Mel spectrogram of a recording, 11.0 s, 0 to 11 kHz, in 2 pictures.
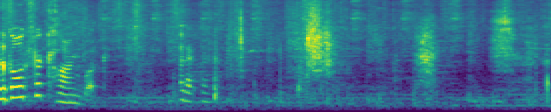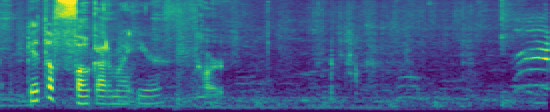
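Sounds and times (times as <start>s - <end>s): cat meow: 10.6s - 11.0s.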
